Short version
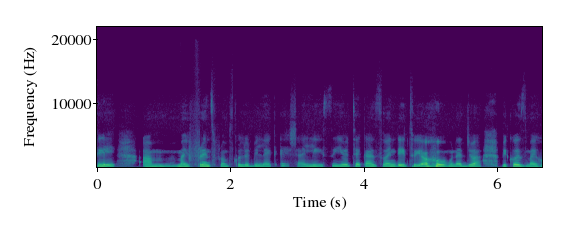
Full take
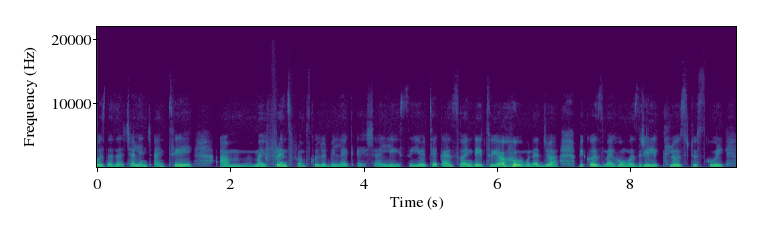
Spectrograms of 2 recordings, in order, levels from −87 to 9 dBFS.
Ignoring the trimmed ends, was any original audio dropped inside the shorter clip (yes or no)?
no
